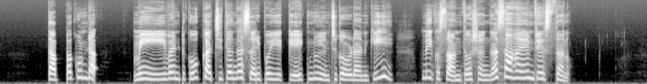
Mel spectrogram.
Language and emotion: Telugu, disgusted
